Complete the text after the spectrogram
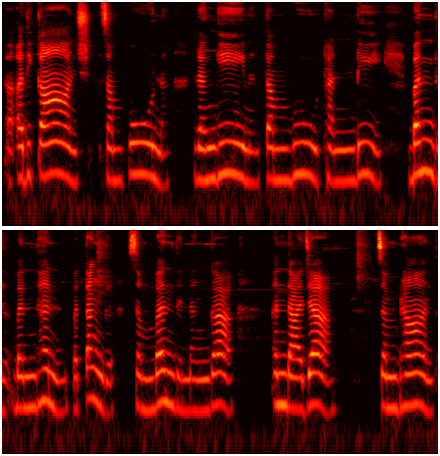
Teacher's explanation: तो यहाँ पर जो भी व्यंजन आपको दिखाई दे रहे हैं उनके ऊपर जो बिंदी के तौर पे है वो अनुस्वार है, और अनुस्वार का उच्चारण हम न या म के रूप में कर रहे हैं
